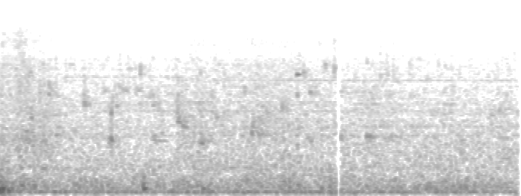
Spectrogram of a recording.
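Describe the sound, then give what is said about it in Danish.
Quiet, irregular drips of water fall steadily through a filter over a low background hum, small soft plinks scattered through a few seconds with no one speaking. “Og nu får det lige lov at drøbe af i et øjeblik, øh, så kan vi tage det op.”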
